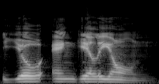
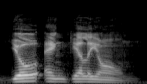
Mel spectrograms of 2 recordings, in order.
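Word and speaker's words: εὐαγγέλιον: he has risen the gospel in Greek it's pronounced yo Angie Leone yo Angie Leone the this word gospel means good news the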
